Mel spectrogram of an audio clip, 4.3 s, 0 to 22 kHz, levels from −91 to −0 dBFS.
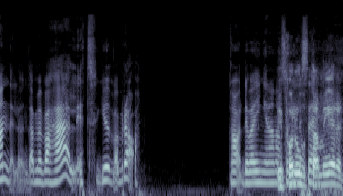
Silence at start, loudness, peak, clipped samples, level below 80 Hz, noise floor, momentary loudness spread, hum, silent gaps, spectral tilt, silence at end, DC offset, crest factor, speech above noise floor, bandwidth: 0 s; -25 LUFS; -6 dBFS; under 0.1%; -52 dBFS; -69 dBFS; 11 LU; none; none; -6 dB/octave; 0 s; under 0.1%; 20 dB; 45 dB; 15.5 kHz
